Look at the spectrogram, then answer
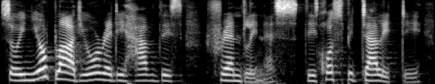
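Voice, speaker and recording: A woman with an Estonian accent coaches job seekers in a steady mid-pitched voice. She talks in an earnest, explanatory way, and her English phrasing is slightly non-native. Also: normal speed. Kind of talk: direct-to-camera advice video.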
